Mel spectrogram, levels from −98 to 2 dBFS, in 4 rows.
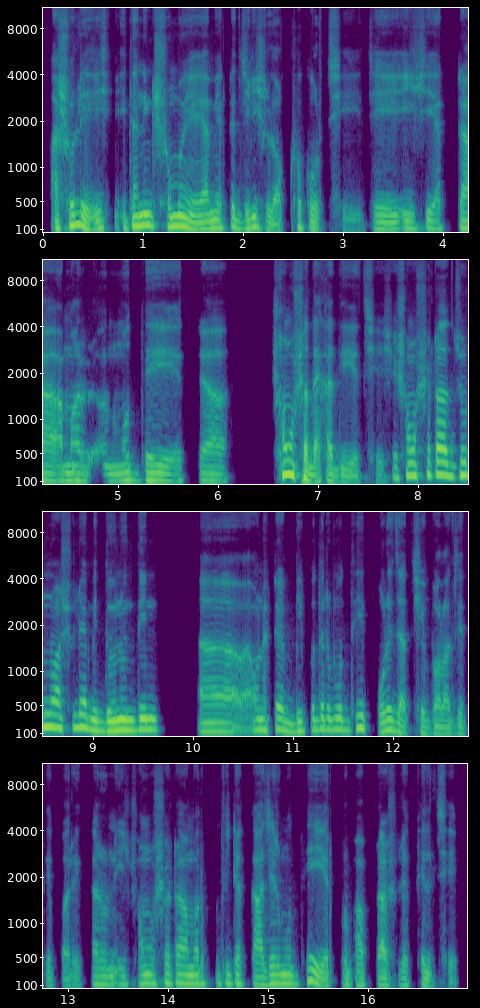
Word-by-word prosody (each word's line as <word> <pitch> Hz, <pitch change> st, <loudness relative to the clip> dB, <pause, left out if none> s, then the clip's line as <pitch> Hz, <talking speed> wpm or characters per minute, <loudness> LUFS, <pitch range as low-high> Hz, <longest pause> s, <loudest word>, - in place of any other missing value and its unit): আসলে 155 Hz, +6 st, +4 dB, 0.4 s
ইদানীং 145 Hz, +7 st, +5 dB
সময়ে 140 Hz, -6 st, +5 dB
আমি 115 Hz, -, +3 dB
একটা 130 Hz, +3 st, -3 dB
জিনিস 130 Hz, +3 st, +1 dB
লক্ষ্য 85 Hz, -, -9 dB
করছি -, -, -7 dB, 0.3 s
যে, 105 Hz, -, -4 dB, 0.3 s
এই 110 Hz, -, -1 dB
সেই 115 Hz, 0 st, -3 dB
একটা 115 Hz, +2 st, -5 dB, 0.2 s
আমার 110 Hz, 0 st, 0 dB, 0.2 s
অ -, -, -8 dB, 0.2 s
মধ্যেই 115 Hz, 0 st, 0 dB, 0.2 s
একটা 110 Hz, 0 st, -8 dB, 0.7 s
সমস্যা 195 Hz, -2 st, +7 dB
দেখা 95 Hz, +2 st, -2 dB
দিয়েছে। 90 Hz, -1 st, -7 dB
সে 155 Hz, -, -8 dB
সমস্যাটার 185 Hz, +1 st, +4 dB
জন্য 190 Hz, 0 st, +6 dB
আসলে 180 Hz, +1 st, -1 dB
আমি 145 Hz, -, +5 dB
দৈনন্দিন 150 Hz, +2 st, +6 dB, 0.5 s
আ -, -, -1 dB, 0.5 s
অনেকটা 150 Hz, +2 st, +1 dB, 0.2 s
বিপদের 150 Hz, +4 st, -1 dB
মধ্যেই 155 Hz, +3 st, +1 dB
পড়ে 140 Hz, +4 st, +2 dB
যাচ্ছি -, -, -6 dB
বলা 95 Hz, -1 st, -3 dB
যেতে 95 Hz, 0 st, -10 dB
পারে। 95 Hz, 0 st, -10 dB
কারণ 115 Hz, -1 st, -4 dB
এই 115 Hz, -, -7 dB
সমস্যাটা 130 Hz, +1 st, -2 dB
আমার 125 Hz, 0 st, +1 dB
প্রতিটা 130 Hz, 0 st, -5 dB
কাজের 110 Hz, +4 st, 0 dB
মধ্যেই 130 Hz, +5 st, 0 dB
এর -, -, -7 dB
প্রভাবটা 100 Hz, 0 st, -7 dB
আসলে 105 Hz, +1 st, -10 dB
ফেলছে। 95 Hz, -3 st, -8 dB
125 Hz, 160 wpm, -24 LUFS, 110-150 Hz, 0.7 s, সমস্যা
